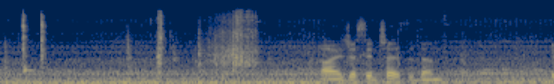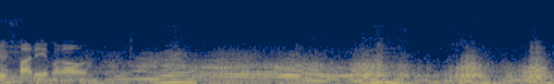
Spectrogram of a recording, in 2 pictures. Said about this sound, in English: While the mechanics work on the rally cars, they're surrounded by onlookers.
